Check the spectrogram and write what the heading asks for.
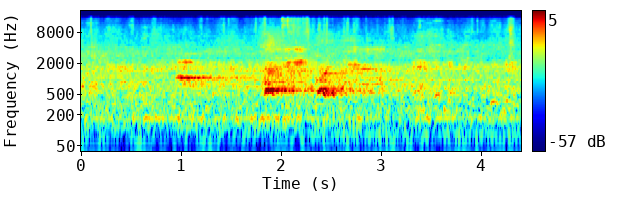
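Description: Shetland sheepdog giving a few short, high yips while tugging, one about a second in and a louder pair around two seconds in, over the background chatter of a large hall.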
